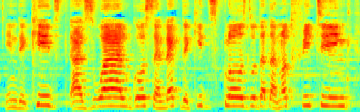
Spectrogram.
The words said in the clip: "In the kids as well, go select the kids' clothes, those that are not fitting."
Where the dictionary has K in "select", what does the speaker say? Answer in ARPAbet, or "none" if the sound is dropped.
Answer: K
